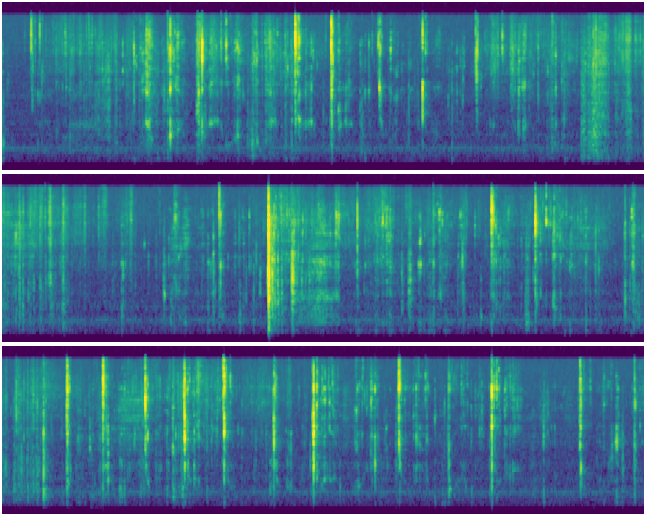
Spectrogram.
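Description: Close-miked chewing and crunching of candy: many short, sharp crackles and mouth clicks, the loudest about halfway through.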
